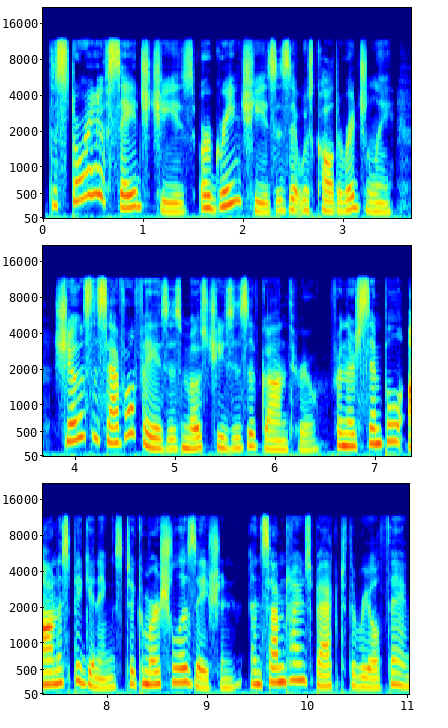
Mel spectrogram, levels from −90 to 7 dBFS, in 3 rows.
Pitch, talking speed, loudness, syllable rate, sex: 230 Hz, 195 wpm, -19 LUFS, 5.9 syllables/s, female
